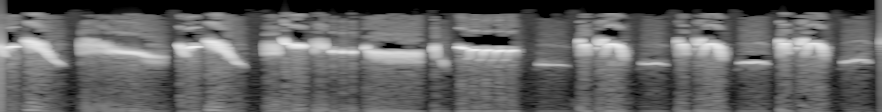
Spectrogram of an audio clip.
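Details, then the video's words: Eurasian skylark singing: a rapid, high-pitched, unbroken stream of varied chirps, slurred downward whistles and short buzzy trills, with brief gaps between phrases and no other clear sounds. "Eurasian Skylark (Alauda arvensis) sound / (صوت قنبرة الغيط (مطوق"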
